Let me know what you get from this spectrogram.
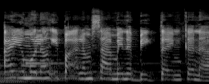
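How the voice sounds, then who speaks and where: A nagging older sister in a radio drama. Her voice is high and piercingly bright, full of sarcasm and pushy needling. Clear music plays behind her. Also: fast. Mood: sarcastic, teasing.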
